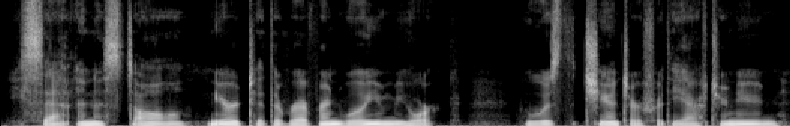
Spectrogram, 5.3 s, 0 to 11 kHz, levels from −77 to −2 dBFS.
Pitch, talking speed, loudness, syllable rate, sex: 145 Hz, 205 wpm, -18 LUFS, 5.4 syllables/s, female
